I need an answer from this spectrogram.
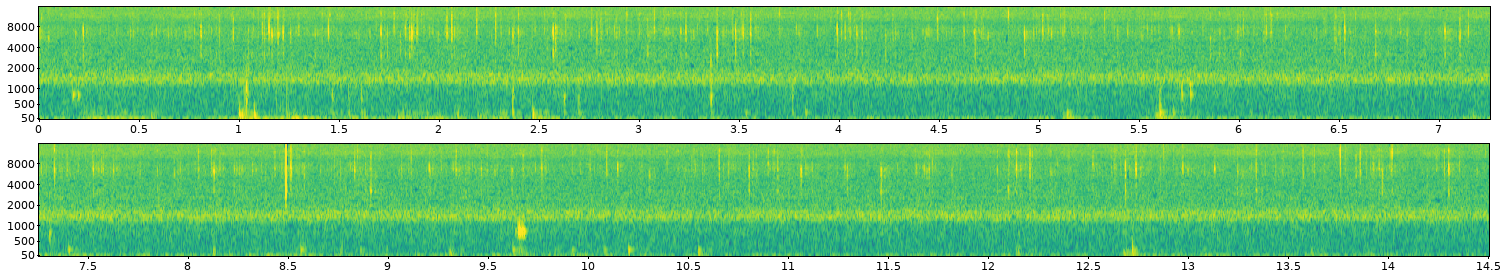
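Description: Underwater ambience: scattered crackling clicks over a steady background hiss, with a few low knocks, louder in the first few seconds.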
